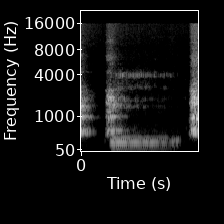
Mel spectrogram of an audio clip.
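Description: A dog, upset by something, barks loudly: a short bark, then a long, drawn-out, deep bark that almost turns into a howl, followed by one more sharp bark. No one speaks.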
